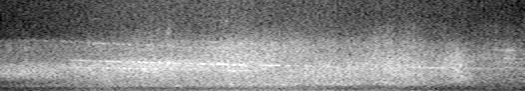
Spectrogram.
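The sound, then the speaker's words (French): A steady, loud airplane engine drone in flight, a broad continuous roar with a faint whine on top, holding level throughout and easing slightly at the end. No voices. “Nous sommes partis en avion le lendemain.”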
